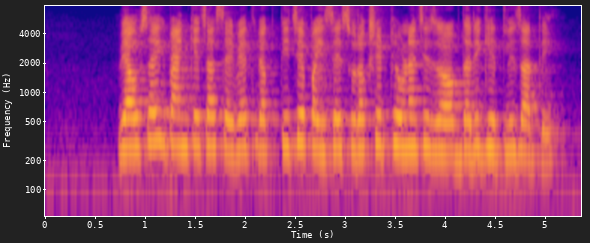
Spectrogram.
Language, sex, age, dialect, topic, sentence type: Marathi, female, 18-24, Standard Marathi, banking, statement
